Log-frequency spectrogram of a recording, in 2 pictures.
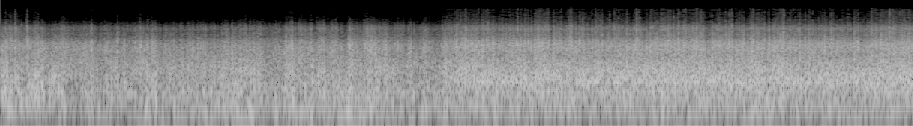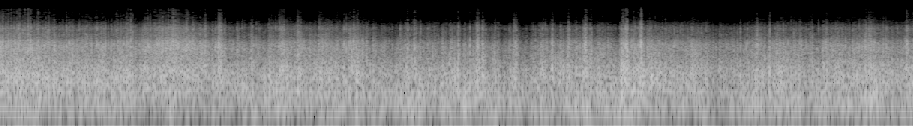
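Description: Steady rush of wind and tyre noise from a car moving at highway speed, with wind buffeting the phone's microphone in uneven gusts.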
